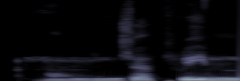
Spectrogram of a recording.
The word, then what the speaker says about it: Prime: The Prime Minister thinks there may be a conspiracy to overthrow him.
